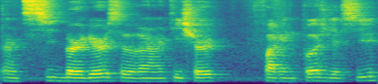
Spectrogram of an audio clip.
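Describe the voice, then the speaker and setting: A man's medium-pitched voice with a Quebec accent, monotone and flat in intonation, over noticeable background noise. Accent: Québécois French. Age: 20s. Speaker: entrepreneur, former football player. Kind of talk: interview. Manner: halting, many fillers.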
